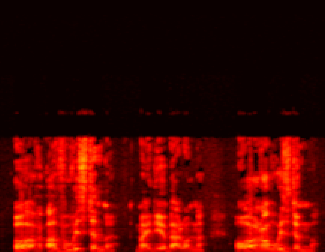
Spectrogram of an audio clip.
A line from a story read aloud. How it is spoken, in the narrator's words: said Louis XVIII, laughing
